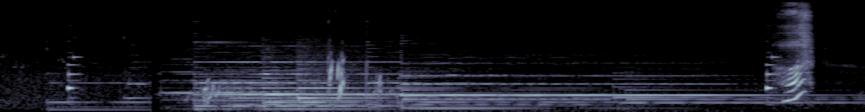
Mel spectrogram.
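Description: A water droplet dripping in the video game Genshin Impact. Several bright, ringing drip tones land in sequence over a sustained, chiming musical backdrop, and a rising watery swoosh comes near the end.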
